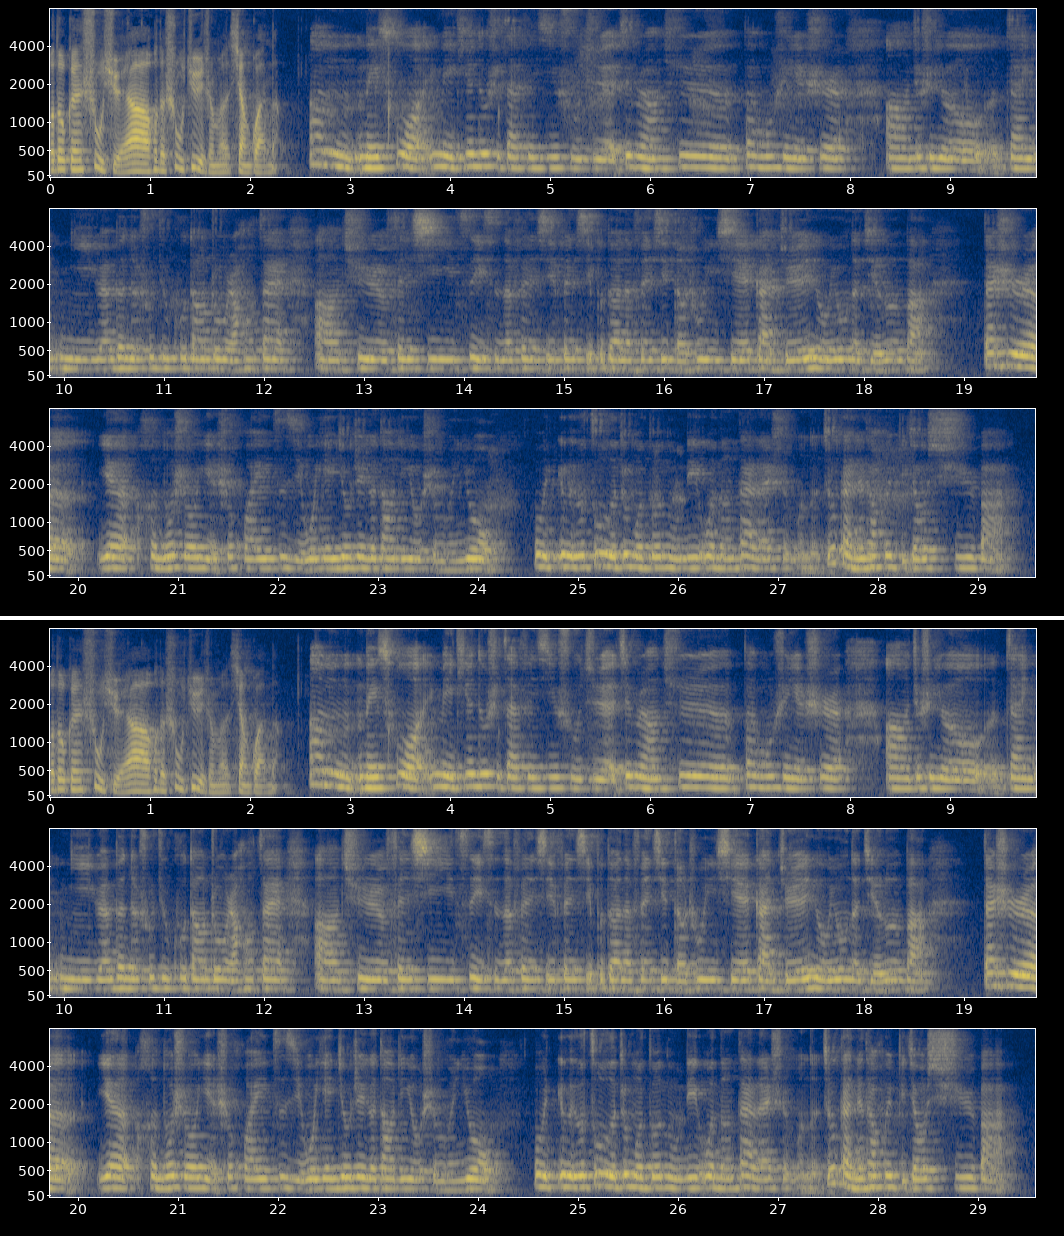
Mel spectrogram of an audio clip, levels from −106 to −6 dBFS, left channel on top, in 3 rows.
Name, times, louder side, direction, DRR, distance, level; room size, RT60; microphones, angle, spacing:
voice 1, 0.0-2.3, left 4 dB, 40° left, 0.6 m, -30 dB
voice 2, 2.6-18.8 19.2-24.2 24.6-29.3, right 1 dB, 55° right, 3.0 m, -31 dB
16.0 x 13.5 x 5.1 m
head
